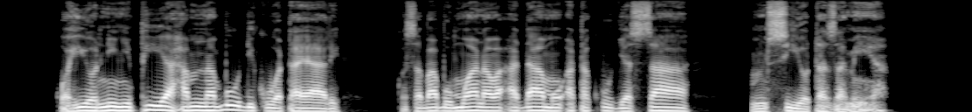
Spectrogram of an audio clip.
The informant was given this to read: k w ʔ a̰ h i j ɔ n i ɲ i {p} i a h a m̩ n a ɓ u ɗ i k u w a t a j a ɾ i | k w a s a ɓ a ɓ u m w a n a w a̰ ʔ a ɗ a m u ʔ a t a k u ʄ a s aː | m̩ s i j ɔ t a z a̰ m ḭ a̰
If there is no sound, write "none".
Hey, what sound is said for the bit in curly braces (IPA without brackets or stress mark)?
p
